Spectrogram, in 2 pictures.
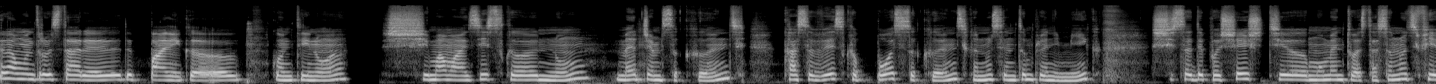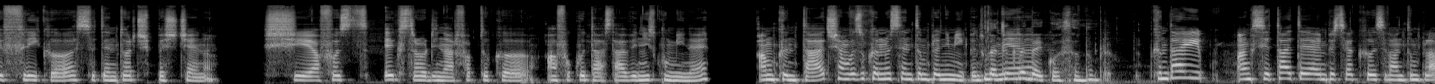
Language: Romanian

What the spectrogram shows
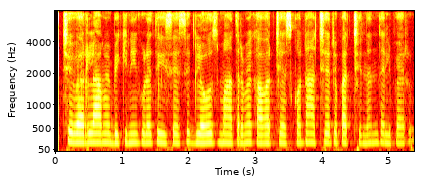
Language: Telugu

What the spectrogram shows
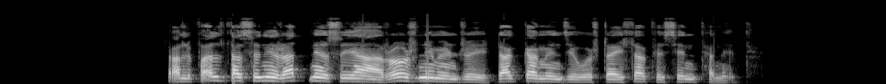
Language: Gawar-Bati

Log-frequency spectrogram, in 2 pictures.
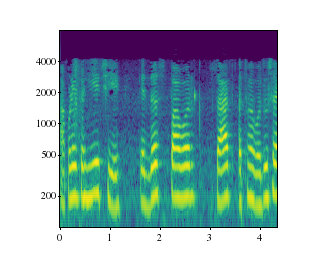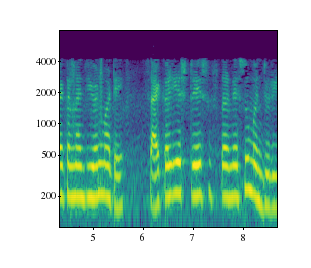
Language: Gujarati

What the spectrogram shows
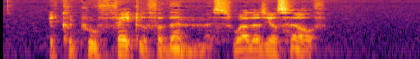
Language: English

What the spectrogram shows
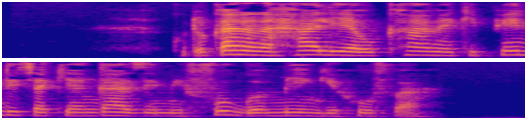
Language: Swahili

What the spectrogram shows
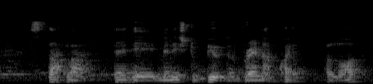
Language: English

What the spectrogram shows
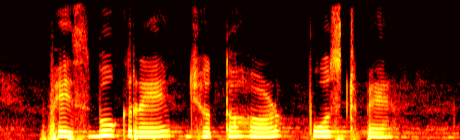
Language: Santali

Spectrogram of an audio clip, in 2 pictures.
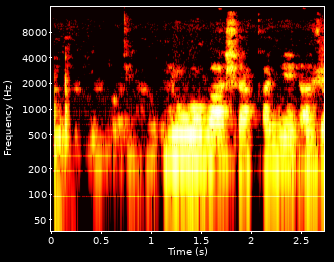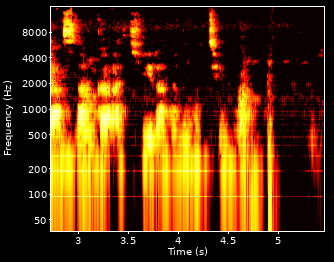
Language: Kinyarwanda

